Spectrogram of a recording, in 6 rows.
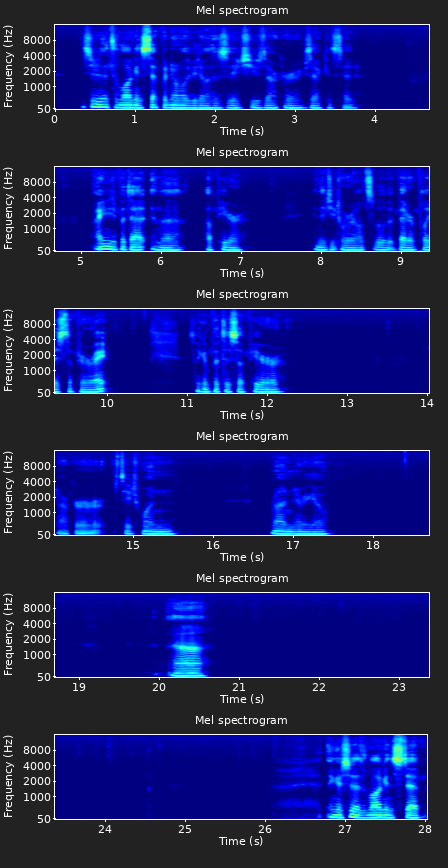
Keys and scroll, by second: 0.0-12.0 typing, 0.7 ctrl+[, 0.7 ctrl+j, 13.3-27.6 typing.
